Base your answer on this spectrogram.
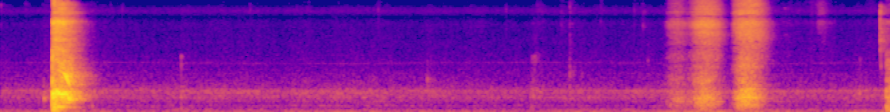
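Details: A sneeze deliberately induced, with pepper on hand in case it failed: one sharp, loud explosive burst of air, then after a pause two quieter breathy puffs.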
